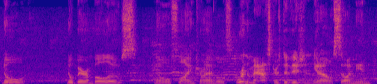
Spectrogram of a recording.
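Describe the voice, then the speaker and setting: A man's voice: medium pitch, moderate pace, background noise. A middle-aged man casually narrating footage of his own match, rambling and conversational with lots of "you know". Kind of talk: casual narrated commentary over video.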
